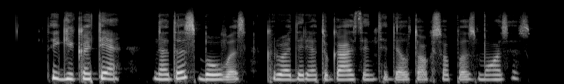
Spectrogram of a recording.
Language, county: Lithuanian, Vilnius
